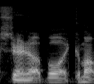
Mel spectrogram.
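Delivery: hushed, soft, gentle, coaxing half-whisper. Retelling how he grabs your neck gently: imitating a half-whisper. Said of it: "whispers down".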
